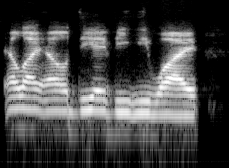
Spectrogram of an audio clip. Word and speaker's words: LilDaveyFritos: It's Lil Davey Freitas, LilDaveyFritos. FRITOS, like the chips, and spelled like a rapper for some reason.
